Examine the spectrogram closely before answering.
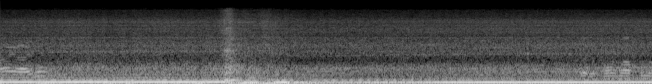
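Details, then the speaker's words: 1957 Chevy Bel Air crate V8 after a finished restoration, fired up cold: a deep, steady burble held at a raised choke high idle while it warms, with even firing and no knocks or misses. Healthy cold high idle. "We're going to fire it up. Fire's right up. It's got the choke"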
